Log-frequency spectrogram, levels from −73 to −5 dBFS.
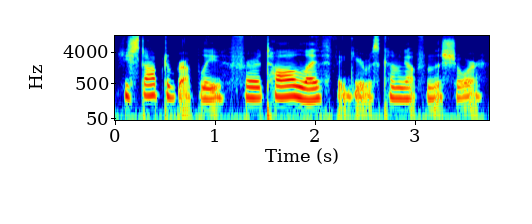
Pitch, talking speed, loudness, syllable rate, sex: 205 Hz, 225 wpm, -19 LUFS, 6.1 syllables/s, female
